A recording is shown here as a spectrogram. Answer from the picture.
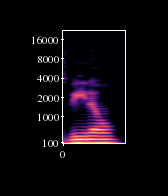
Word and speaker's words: vino: The guide stresses vino, wine, and vino he came sound identical.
